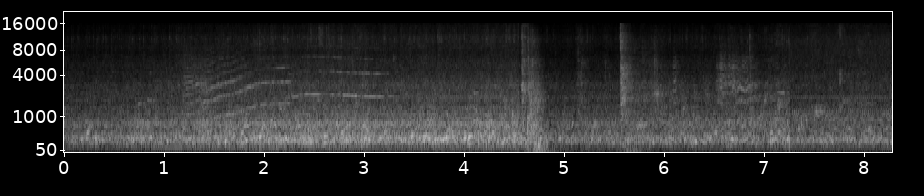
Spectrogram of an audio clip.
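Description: Small internal aquarium moving-bed filter running, its sintered glass media balls packed in tight so they vibrate rather than tumble: a steady churning water noise, with two knocks about halfway through.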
